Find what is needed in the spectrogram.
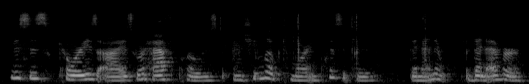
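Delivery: ordinary delivery, nothing marked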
